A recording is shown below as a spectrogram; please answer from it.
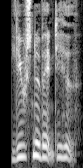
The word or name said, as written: livsnødvendighed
